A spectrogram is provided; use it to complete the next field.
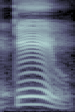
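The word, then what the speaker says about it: cave: देखिए लास्ट में ई को हम पढ़ नहीं रहे, केव, गेव, ट्रेस, फेम, किसी के एंड में ई नहीं पढ़ रहे हैं, रहने के लिए तो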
